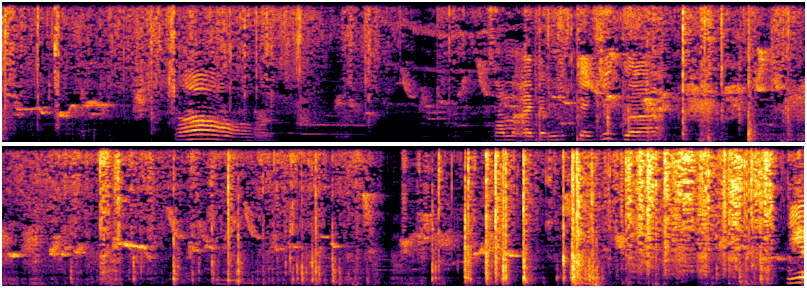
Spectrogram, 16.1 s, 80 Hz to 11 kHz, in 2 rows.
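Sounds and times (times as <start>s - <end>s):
plastic packaging crinkling: 0.0s - 4.7s.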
